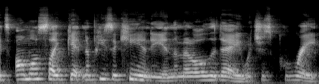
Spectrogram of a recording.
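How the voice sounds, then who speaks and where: A woman's speech shows ordinary pitch variation. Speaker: weight loss surgery patient; vlogger sharing surgery routine. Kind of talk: casual talk to camera. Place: home room. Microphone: webcam.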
